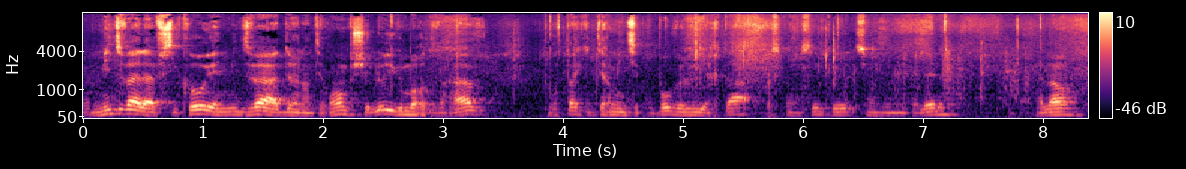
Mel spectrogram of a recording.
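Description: A man leads a Torah study lesson, working through the text step by step and sprinkling his speech with Hebrew terms. His voice is mellow and relaxed, and a faint hum sits behind him. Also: fairly low pitch, fairly quick. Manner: explains step by step, mixing in many Hebrew terms. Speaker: religious study teacher.

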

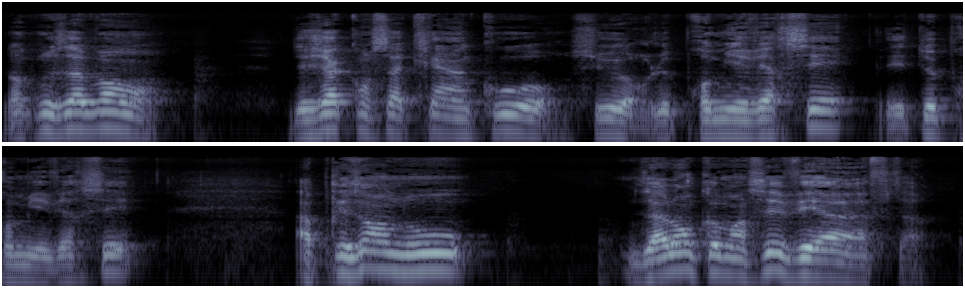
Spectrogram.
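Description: Halting French-speaking man teaching prayer. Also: medium pitch, lively intonation, dark tone. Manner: halting, repeats words while searching; spells out Hebrew letters and prayer words. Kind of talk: religious lesson.

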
